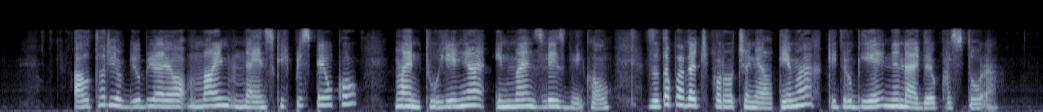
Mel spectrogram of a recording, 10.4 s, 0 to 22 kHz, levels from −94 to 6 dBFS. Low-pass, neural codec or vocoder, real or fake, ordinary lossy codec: 7.2 kHz; codec, 16 kHz in and 24 kHz out, 0.6 kbps, FireRedTTS-2 codec; fake; none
